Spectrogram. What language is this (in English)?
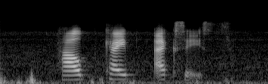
Afrikaans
